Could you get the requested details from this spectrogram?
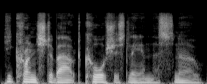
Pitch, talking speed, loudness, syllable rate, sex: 95 Hz, 205 wpm, -17 LUFS, 5.6 syllables/s, male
